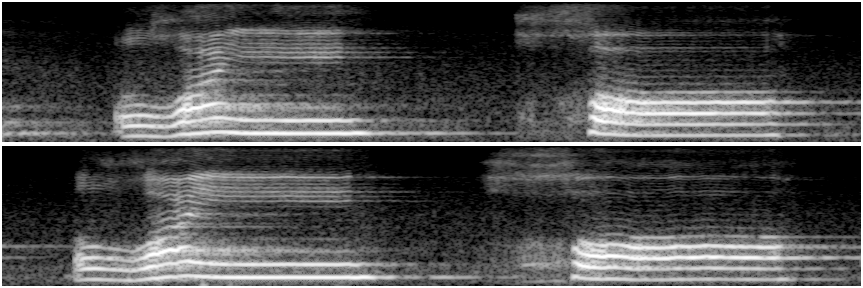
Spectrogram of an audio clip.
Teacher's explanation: غین اور خا ایسے 2 حروف ہیں جن کی ادائیگی میں ہمارے حلق سے خراش پڑتی ہے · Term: ادنیٰ حلق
